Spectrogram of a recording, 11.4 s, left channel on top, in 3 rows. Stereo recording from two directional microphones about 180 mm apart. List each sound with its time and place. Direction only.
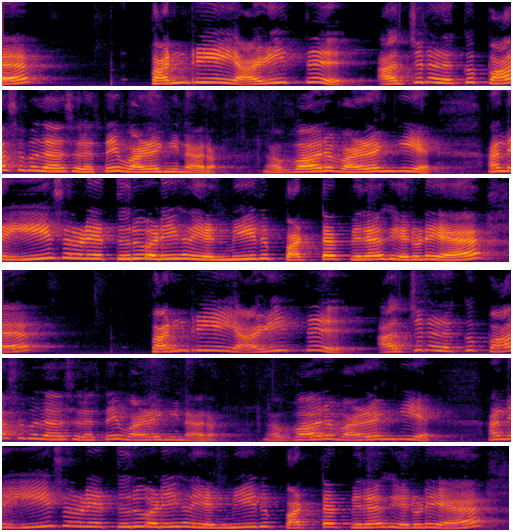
1.1 s a woman's voice: 35° left (ahead or behind)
